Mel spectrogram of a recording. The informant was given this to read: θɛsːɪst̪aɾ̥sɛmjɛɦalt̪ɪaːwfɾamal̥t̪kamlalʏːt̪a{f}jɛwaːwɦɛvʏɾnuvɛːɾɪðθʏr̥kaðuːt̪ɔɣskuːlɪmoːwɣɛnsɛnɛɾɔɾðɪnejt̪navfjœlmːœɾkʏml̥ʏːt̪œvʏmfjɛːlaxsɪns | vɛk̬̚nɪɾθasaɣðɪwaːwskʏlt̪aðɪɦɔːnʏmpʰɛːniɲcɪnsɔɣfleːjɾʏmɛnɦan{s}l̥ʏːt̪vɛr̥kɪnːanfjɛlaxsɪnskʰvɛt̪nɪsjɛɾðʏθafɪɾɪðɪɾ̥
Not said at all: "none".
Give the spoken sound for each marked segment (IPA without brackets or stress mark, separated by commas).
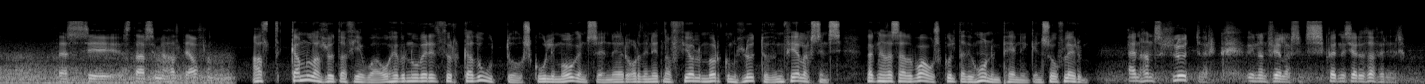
f, s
